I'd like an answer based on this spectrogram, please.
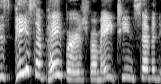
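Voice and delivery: thrilled, excited yelling out of sheer excitement. Talking about an old piece of paper, the speaker gets carried away: excited yelling. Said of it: "I'm done yelling".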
